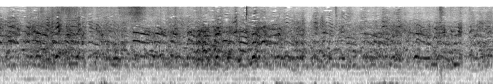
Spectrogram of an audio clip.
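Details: Flock of greater white-fronted geese spending the winter on the Cheorwon plain in the centre of the Korean peninsula; constant overlapping squeaky honks and chatter with occasional low thumps.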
